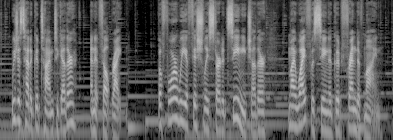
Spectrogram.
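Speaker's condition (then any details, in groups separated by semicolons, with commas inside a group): No condition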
